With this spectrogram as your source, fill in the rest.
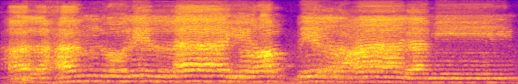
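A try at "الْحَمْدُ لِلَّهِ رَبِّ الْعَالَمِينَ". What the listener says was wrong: Belajar bersihnya, alna sing bersih, jangan ada kol-kolahnya, jangan ada pantulannya, jangan nah itu mah ada mantulan. Belajar bersih, tahan dulu lidahnya di atas. Al baru ha gitu. Jangan al ha. Al ha. Alhamdulillahi Rabbil alamin.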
